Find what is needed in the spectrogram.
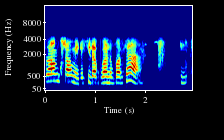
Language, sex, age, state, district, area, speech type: Nepali, female, 18-30, West Bengal, Alipurduar, urban, conversation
